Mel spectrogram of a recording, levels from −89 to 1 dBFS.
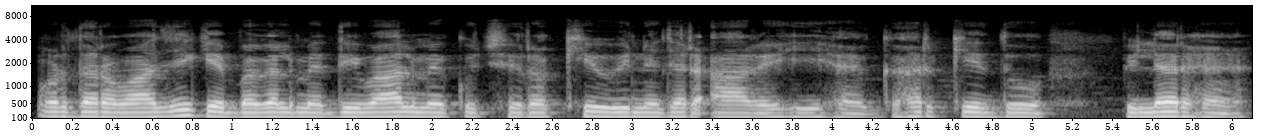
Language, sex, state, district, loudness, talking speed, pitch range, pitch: Hindi, male, Jharkhand, Deoghar, -16 LUFS, 185 wpm, 120-130 Hz, 125 Hz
